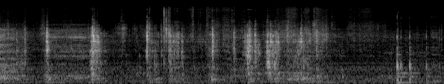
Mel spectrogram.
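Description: A run of irregular clicks and light knocks of metal and plastic as the Electronic Brake Control Module is pried up from its mount.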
